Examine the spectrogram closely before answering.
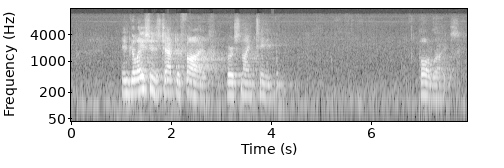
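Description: An elderly man speaks calmly into a microphone in a large echoing hall.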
